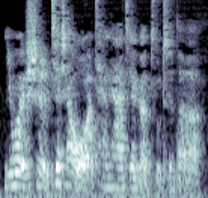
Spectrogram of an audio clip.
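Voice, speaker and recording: A woman's voice: fairly low pitch, steady tone, normal speed, fairly bright tone. A woman hosting a casual podcast chat, asking playful questions. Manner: chatty, asks playful questions. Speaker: podcast host. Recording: roomy, distant mic with noise.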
